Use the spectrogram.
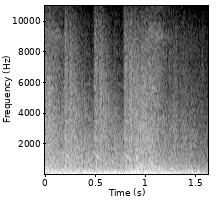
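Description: The Shredder, a light weapon in the War Robots game, fires a dense, continuous roaring barrage of rapid shots, loud and close throughout, with no talking.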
